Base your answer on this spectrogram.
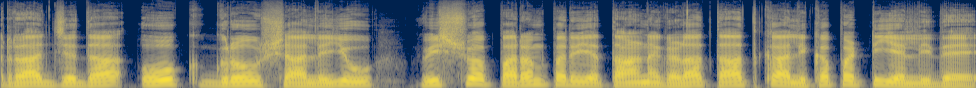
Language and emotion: Kannada, neutral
